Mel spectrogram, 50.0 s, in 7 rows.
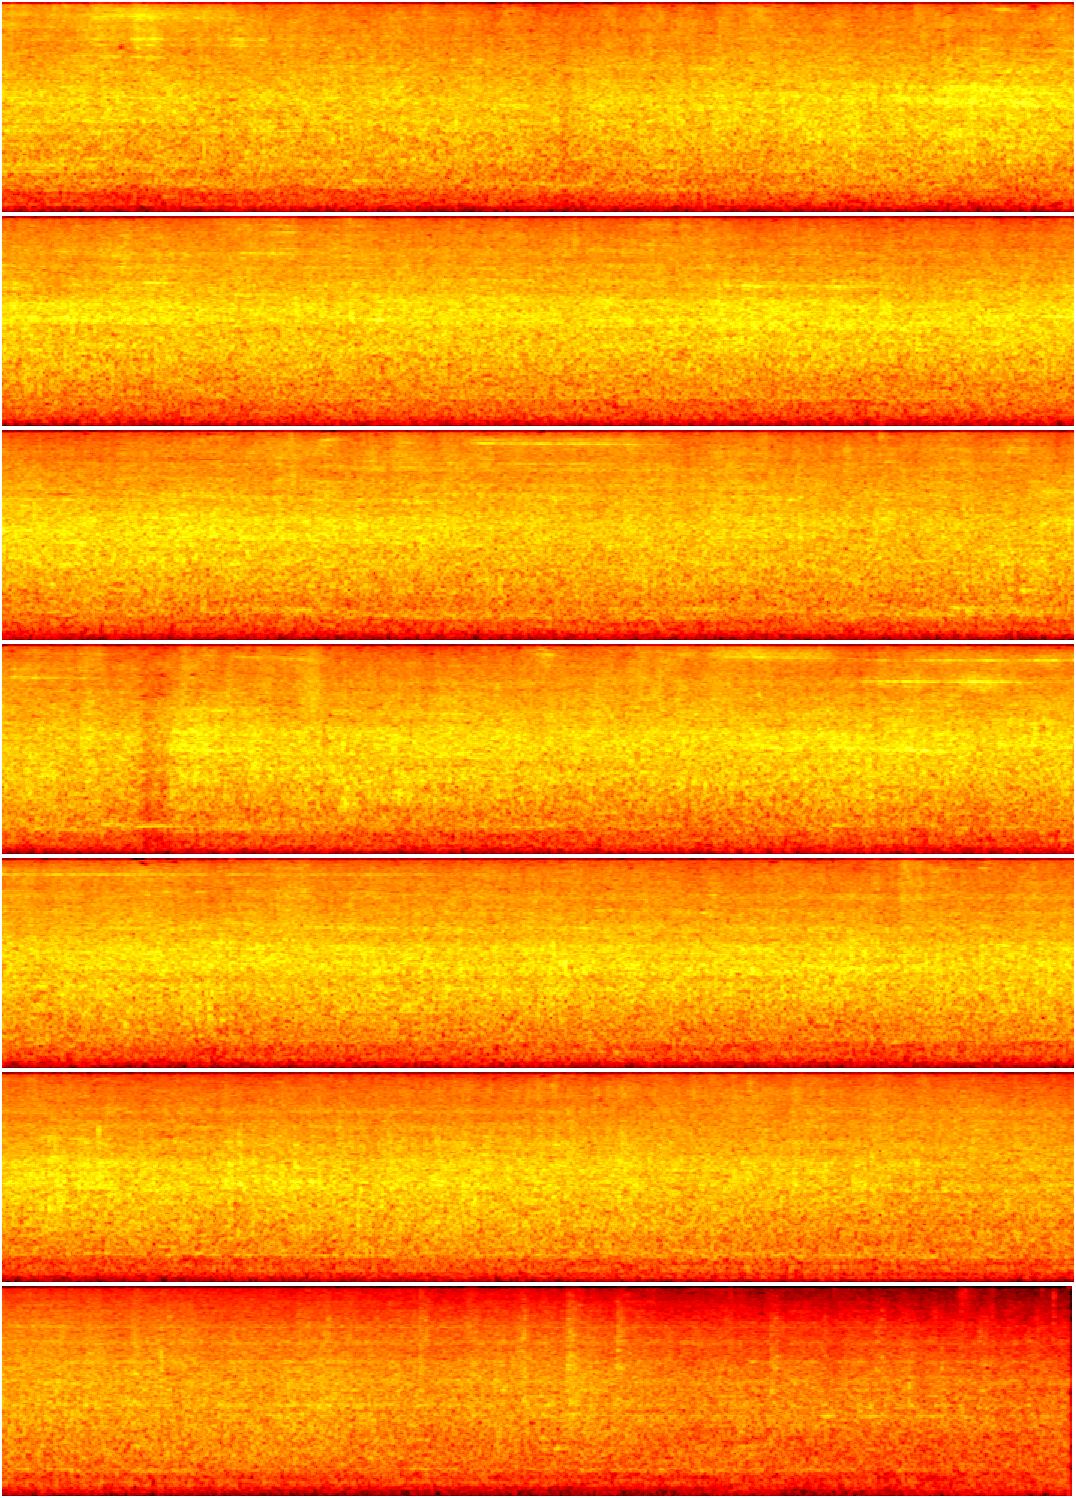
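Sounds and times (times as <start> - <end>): wheel squeals: 16.1 - 19.7, 20.7 - 31.4.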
